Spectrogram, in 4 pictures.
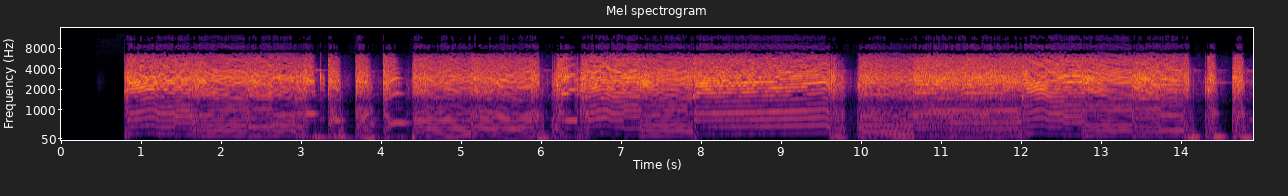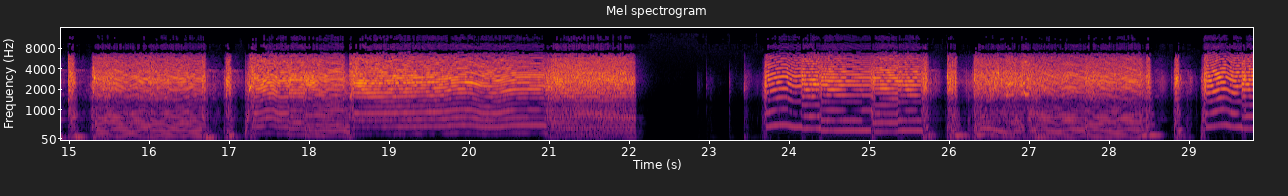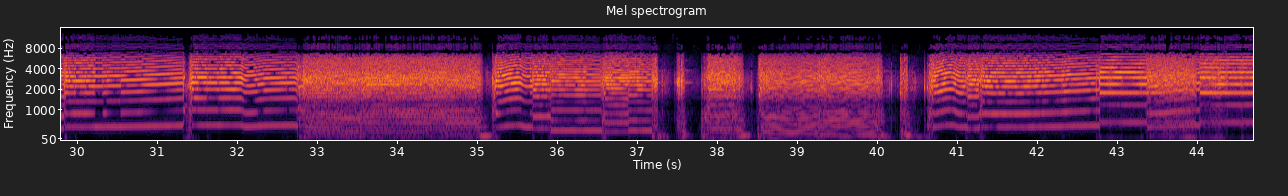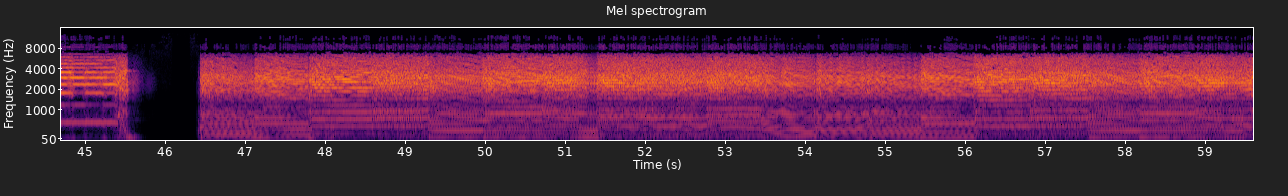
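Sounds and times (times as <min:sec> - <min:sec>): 
rock guitar: 0:00.8 - 0:22.2, 0:22.9 - 0:59.5.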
